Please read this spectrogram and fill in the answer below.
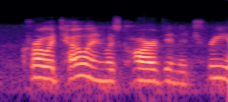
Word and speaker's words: Croatoan: Croatoan, pronounced Croatoan, is now the alternate spelling.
